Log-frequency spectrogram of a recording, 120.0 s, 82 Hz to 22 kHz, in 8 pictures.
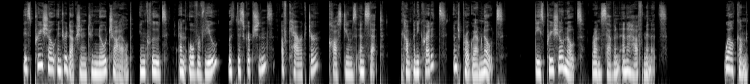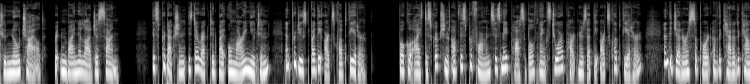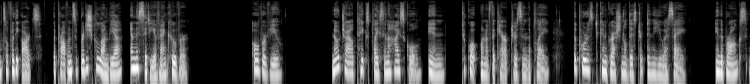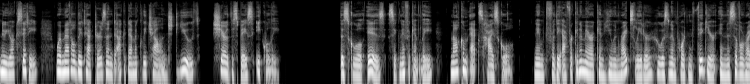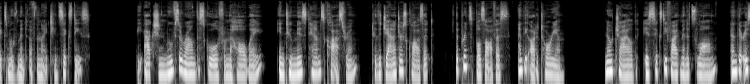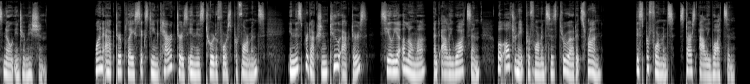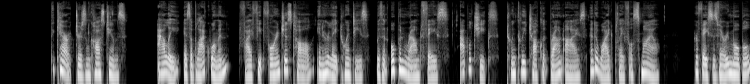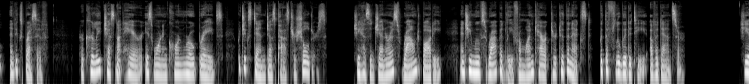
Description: No Child… Pre-show Notes (audio):
No-Child-Pre-show-introduction-ArtsClubVocalEye.mp3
